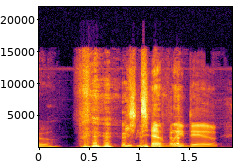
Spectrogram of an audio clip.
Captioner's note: laughing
